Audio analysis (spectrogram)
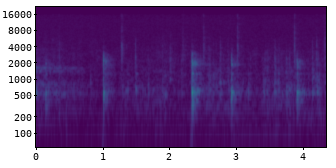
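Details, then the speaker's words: Well-used EVE double-drive spinning wheel being treadled: sharp wooden clunks, about one a second but uneven, from a slightly worn piece; clunking from worn part. "so you can hear it clunking and that's due to that piece that's a little bit worn out so I'm gonna figure out how to remedy the clunking"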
